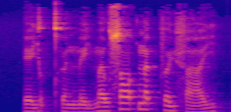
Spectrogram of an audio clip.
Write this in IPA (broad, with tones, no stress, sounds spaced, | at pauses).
e˨ j ʊ˨˥ k̚ pʰ ɵ˨ n m e˨ j m ɐ˧ w s ɔː˥ k̚ n̪ ɐ˥ k̚ f ɵ˧ ɥ f aː˨˧ j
